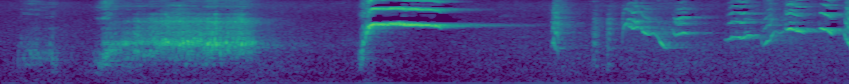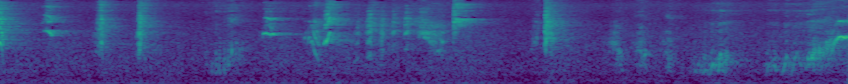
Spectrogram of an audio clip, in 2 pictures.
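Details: A male-display context: a superb lyrebird (Menura superba), showing off at the bottom of Martin's Lookout in Genbrook Creek, sings a rapid medley of a hissing rasp, a loud ringing whistle, then a quick run of varied clicks, chips and short high whistles.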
